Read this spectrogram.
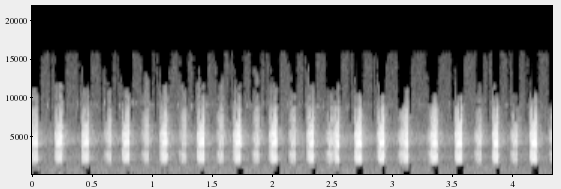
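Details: Summer song of two cicadas: a regular series of sharp, rasping high-pitched pulses, about four per second, evenly spaced and loud throughout, over a quiet background.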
